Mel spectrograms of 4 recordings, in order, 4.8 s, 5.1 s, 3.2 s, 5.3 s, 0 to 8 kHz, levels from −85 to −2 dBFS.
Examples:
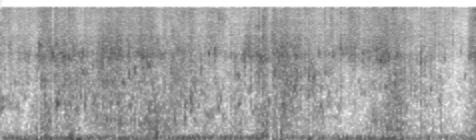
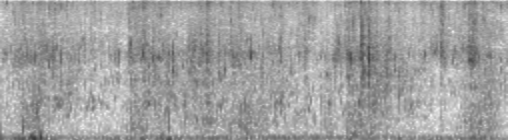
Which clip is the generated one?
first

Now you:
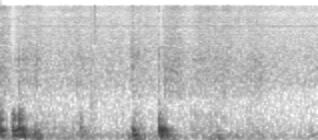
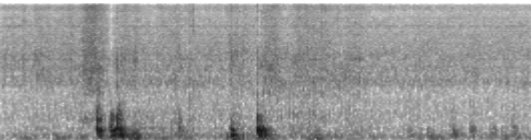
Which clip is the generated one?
second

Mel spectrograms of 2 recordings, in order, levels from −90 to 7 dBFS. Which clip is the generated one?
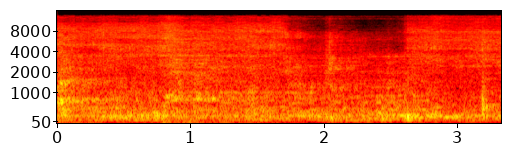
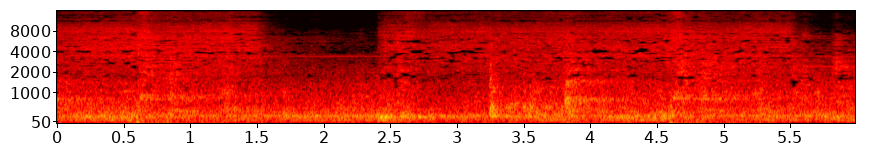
first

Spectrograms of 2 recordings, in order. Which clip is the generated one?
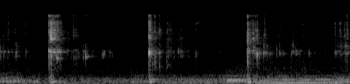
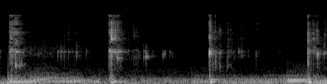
first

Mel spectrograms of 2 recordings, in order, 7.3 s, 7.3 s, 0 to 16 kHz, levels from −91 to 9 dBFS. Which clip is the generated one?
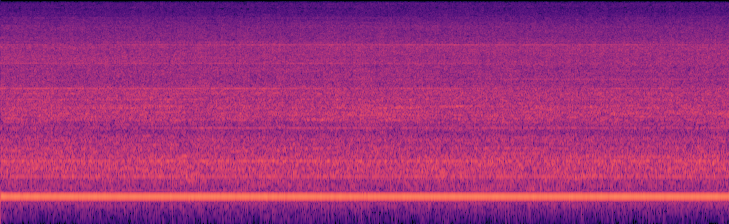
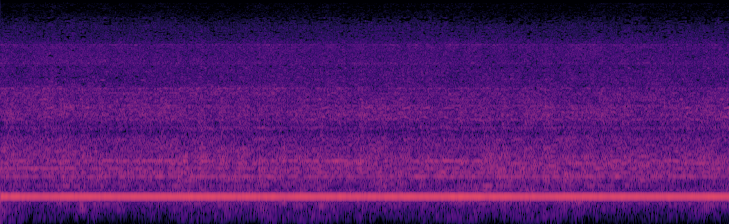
second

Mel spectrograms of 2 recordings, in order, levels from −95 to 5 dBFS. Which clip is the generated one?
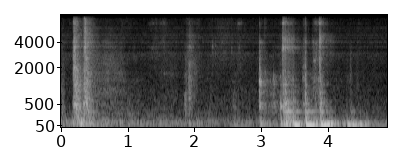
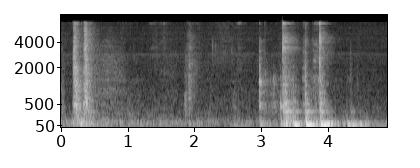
first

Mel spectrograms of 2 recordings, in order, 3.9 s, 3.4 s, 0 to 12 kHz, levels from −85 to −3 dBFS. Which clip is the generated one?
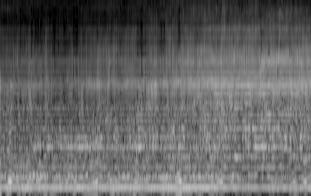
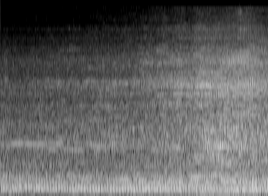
first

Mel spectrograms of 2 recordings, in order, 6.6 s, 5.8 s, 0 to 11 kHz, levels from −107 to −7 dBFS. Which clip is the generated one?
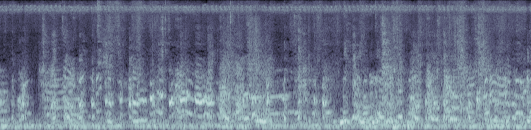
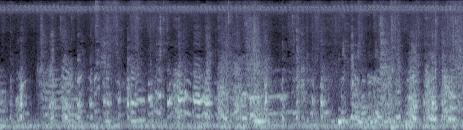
first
